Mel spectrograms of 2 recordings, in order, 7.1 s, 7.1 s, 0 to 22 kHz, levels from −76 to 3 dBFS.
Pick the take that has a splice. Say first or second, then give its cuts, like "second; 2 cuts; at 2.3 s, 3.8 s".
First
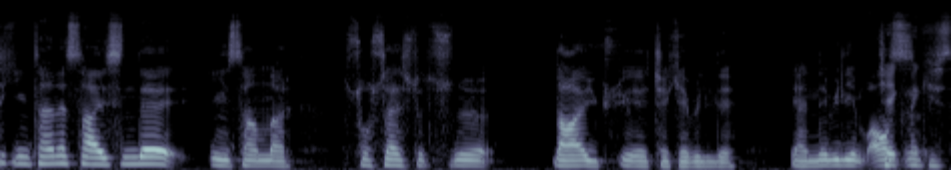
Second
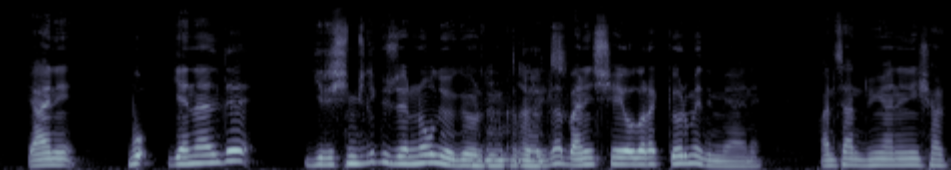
second; 1 cut; at 1.2 s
